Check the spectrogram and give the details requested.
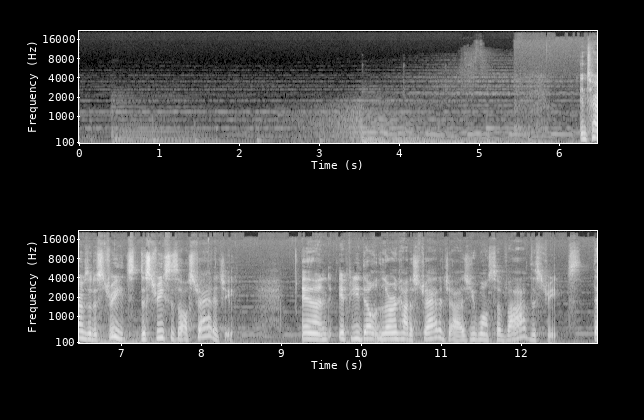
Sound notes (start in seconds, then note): none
